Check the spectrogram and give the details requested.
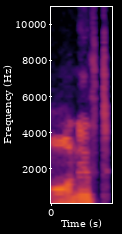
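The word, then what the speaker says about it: honest: किया है अब देखिए ऑनेस्ट में एक साइलेंट होता है लिखा भले ही एसएचओ next9 है लेकिन पढ़ते ऑनेस्ट है क्या करते हैं और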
